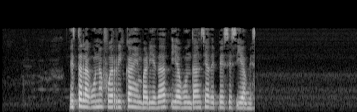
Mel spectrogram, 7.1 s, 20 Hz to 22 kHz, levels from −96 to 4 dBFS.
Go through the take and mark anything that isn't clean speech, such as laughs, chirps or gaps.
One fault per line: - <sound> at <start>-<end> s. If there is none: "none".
none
